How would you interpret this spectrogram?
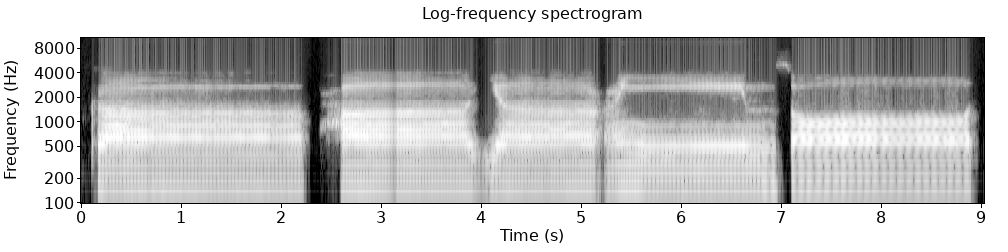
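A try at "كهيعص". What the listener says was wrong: Perlu diingat untuk pengucapan ha dan ya ini tidak usah terlalu panjang. Tidak usah terlalu panjang, posisikan dia itu 2 harokat. Ha, nah, ini pakai jari lah. Kalau misalnya bingung pakai jari. Nah, ha, nah itu ha. Kalau dia cuma 1 ha, sudah. Ha, 1 detik.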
